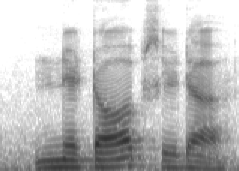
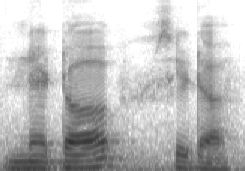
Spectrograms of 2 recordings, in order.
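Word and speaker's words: Gnetopsida: फिर है नेटोप्सिडा, जी इसमें साइलेंट है, जी, नेटोप्सिडा, इसका एग्जाम्पल क्या है, गिनेटम।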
